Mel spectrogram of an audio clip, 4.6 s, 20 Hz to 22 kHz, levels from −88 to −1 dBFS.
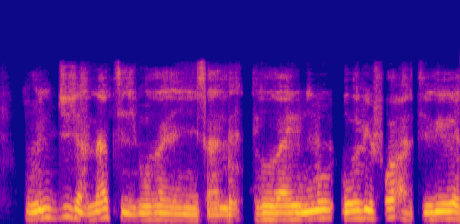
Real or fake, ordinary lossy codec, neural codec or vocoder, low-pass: fake; none; codec, 44.1 kHz, 2.6 kbps, SNAC; 7.2 kHz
